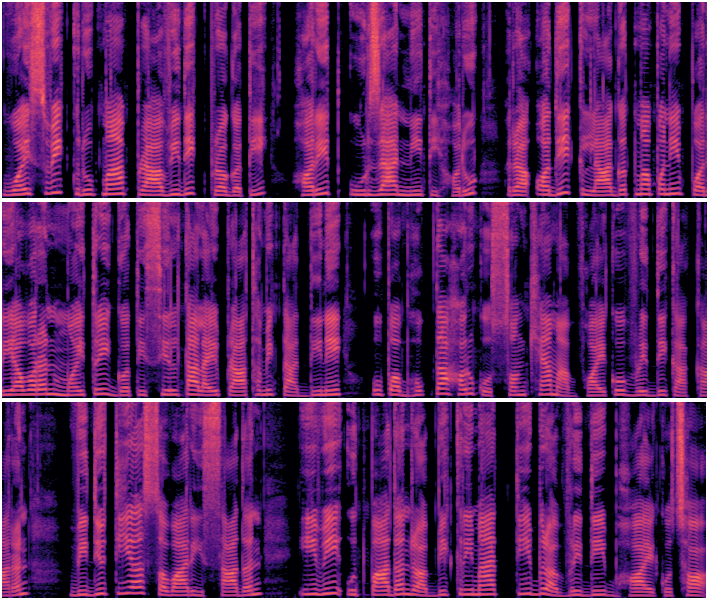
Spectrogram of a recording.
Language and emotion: Nepali, neutral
